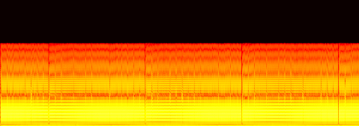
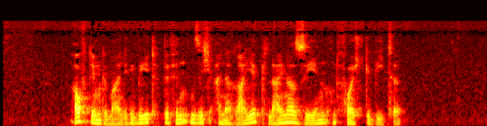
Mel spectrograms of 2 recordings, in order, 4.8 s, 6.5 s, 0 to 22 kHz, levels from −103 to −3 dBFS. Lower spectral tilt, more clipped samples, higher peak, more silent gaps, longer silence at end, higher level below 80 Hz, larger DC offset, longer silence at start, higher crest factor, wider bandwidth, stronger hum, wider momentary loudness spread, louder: first, -8 dB/octave vs -6.5 dB/octave; neither; about the same, -6 dBFS vs -4 dBFS; neither; second, 0 s vs 1.15 s; second, -60 dBFS vs -44 dBFS; first, 2% vs under 0.1%; second, 0 s vs 0.95 s; second, 12 dB vs 24 dB; second, 5.4 kHz vs 11.5 kHz; neither; second, 0 LU vs 11 LU; first, -18 LUFS vs -27 LUFS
